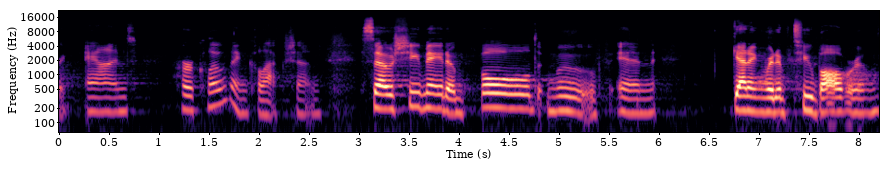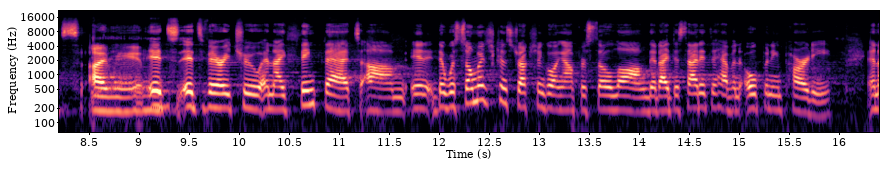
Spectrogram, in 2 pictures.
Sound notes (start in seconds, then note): none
